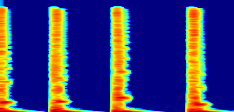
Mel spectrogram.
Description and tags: Synth Plungers
A few short plunger-like noises I generated with hihats and a lot of heavy ring mod processing. Enjoy!
Ring, Synthesized, Short, Plunger, Synth, Mod, Fake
